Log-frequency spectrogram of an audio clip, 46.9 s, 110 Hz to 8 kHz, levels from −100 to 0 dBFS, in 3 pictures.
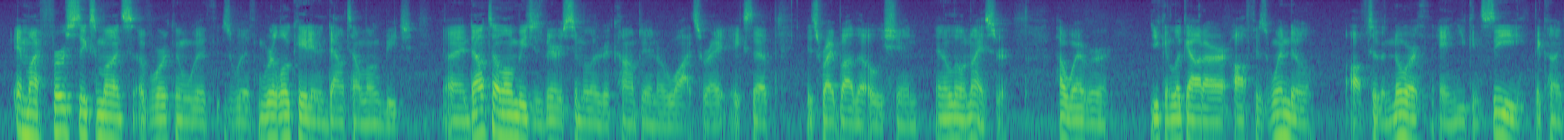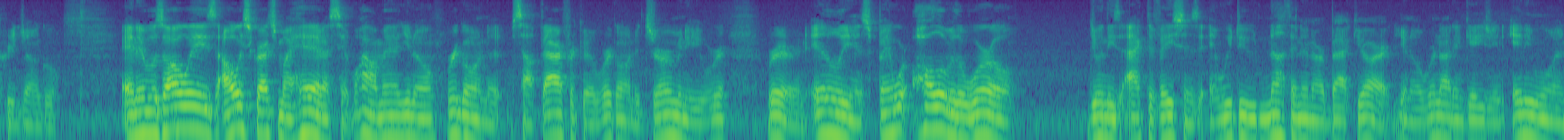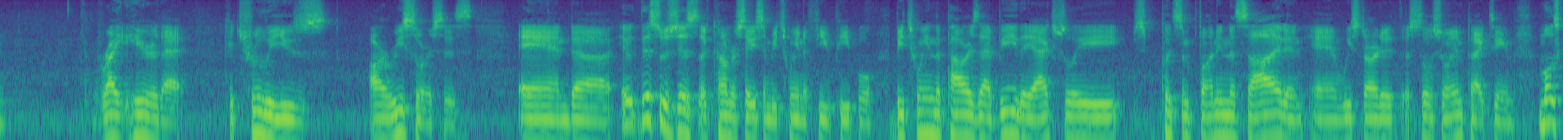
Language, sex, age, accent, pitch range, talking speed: English, male, 20-39, American, 100-120 Hz, 190 wpm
